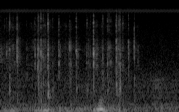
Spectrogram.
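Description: Rapid, irregular clicking of keys on a computer keyboard, close by and fairly quiet, with a few heavier keystrokes standing out; no one speaks.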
